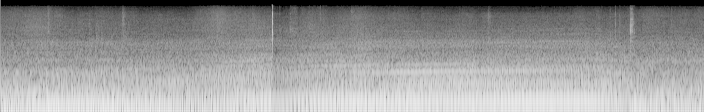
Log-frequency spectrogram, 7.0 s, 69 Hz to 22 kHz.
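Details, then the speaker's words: 1980 Mercedes 300 CD diesel coupe, warmed up, driving in rain, floored: engine hum climbs, drops briefly at each gear change; firm, clean automatic upshifts with no slip. Normal shifting under acceleration. "you can hear it hopefully shifting through the gears. You can hear that little Mercedes motor humming. When you floor it, it gets moving, gets on its way, shifts nice and firm."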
